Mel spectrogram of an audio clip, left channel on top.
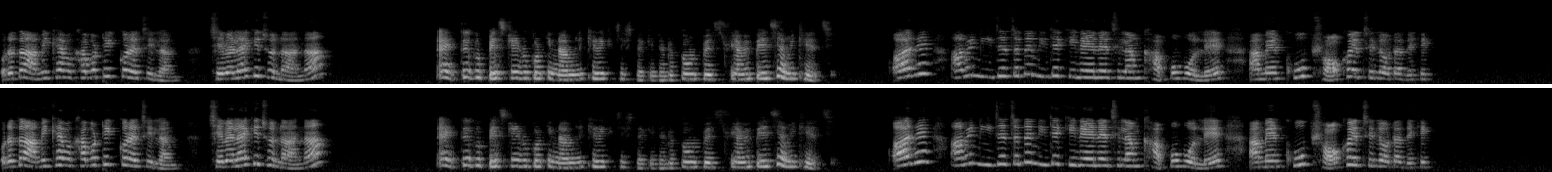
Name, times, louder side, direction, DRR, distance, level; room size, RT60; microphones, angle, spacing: voice 1, 0.0-1.8 2.1-3.3 8.9-14.3, right 2 dB, 50° right, 0.9 m, -29 dB
voice 2, 4.4-8.3, left 2 dB, 30° left, 0.4 m, -29 dB
3.7 x 2.4 x 2.6 m
head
